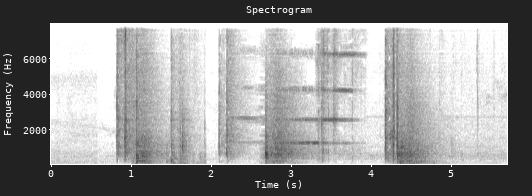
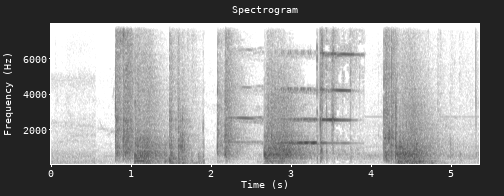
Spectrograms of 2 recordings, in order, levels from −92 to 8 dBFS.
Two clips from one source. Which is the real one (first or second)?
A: second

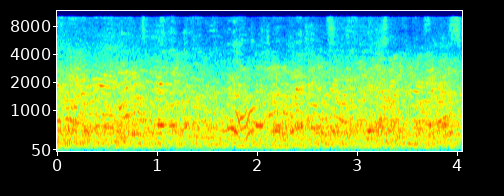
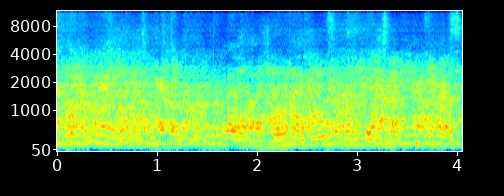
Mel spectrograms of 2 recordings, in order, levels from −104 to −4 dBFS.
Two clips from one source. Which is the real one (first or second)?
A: first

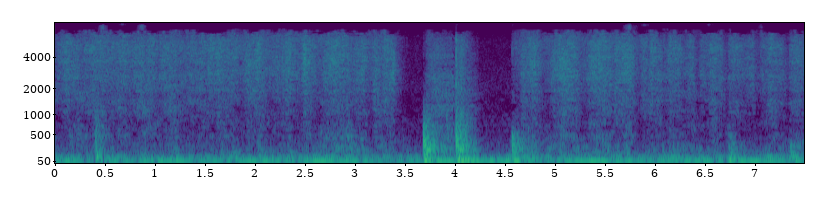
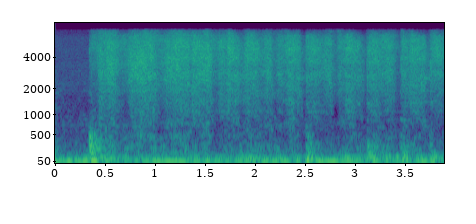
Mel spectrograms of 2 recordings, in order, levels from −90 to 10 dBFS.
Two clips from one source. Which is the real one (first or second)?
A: first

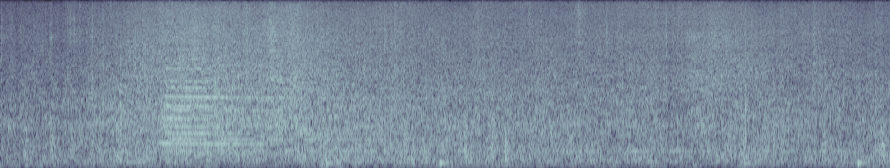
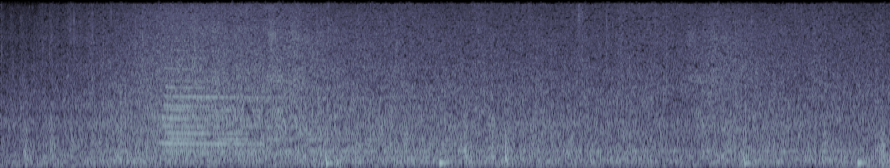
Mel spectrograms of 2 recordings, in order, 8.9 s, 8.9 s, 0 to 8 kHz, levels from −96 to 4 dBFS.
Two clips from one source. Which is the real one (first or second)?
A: second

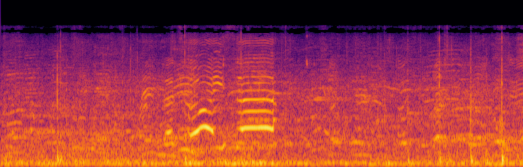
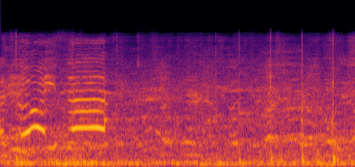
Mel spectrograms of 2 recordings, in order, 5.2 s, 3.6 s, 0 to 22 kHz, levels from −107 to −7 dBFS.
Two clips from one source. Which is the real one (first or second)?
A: first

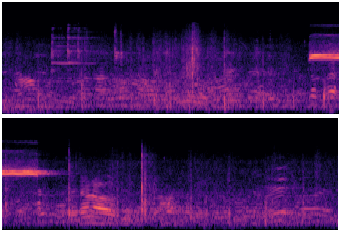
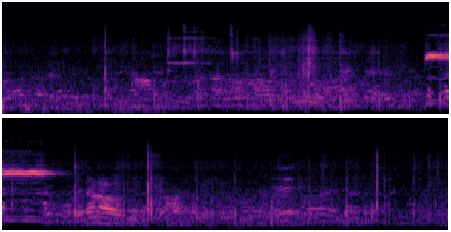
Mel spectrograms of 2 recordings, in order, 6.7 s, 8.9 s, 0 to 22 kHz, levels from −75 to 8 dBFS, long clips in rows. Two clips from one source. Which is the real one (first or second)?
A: first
